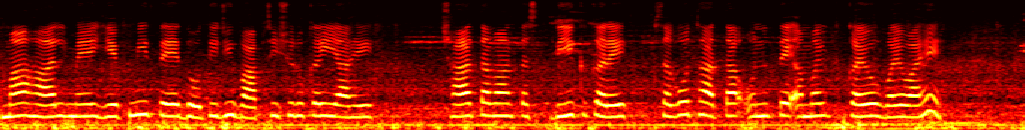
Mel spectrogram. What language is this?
Sindhi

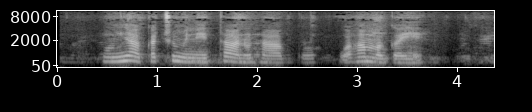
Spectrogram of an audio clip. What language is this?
Kinyarwanda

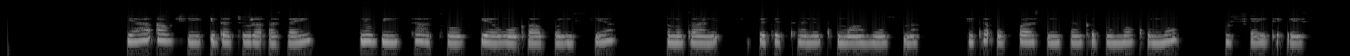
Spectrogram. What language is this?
Wolaytta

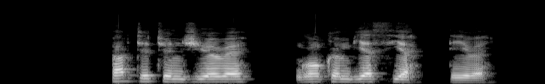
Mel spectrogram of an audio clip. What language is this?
Bamenyam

